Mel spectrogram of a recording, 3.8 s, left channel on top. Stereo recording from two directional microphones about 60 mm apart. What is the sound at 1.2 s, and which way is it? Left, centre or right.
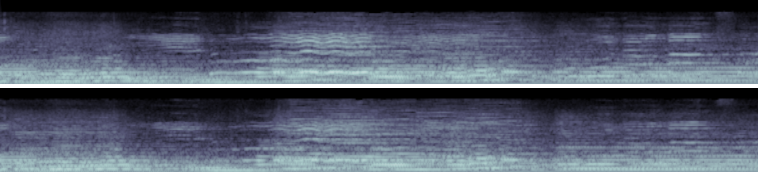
Music, left.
